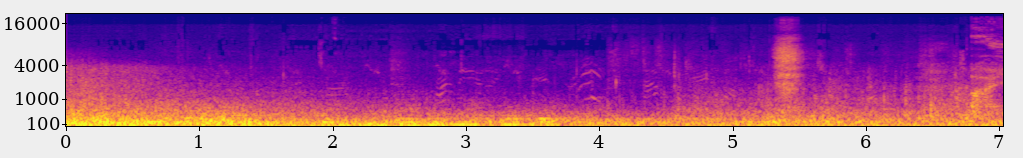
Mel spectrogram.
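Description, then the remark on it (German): A loud, rumbling explosion from a can of flambé gas bursting inside a microwave, with continued crackling and booming that slowly fades over several seconds, heavy. “Das knallt ja immer noch.”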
